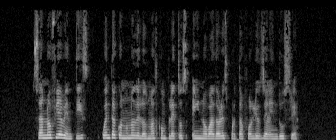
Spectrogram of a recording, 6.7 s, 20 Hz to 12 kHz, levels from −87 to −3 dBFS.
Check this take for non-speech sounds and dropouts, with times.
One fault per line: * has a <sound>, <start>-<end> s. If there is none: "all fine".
all fine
